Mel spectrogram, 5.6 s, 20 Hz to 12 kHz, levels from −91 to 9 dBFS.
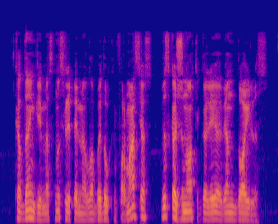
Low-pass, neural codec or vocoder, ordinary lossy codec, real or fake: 7.2 kHz; none; AAC, 48 kbps; real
